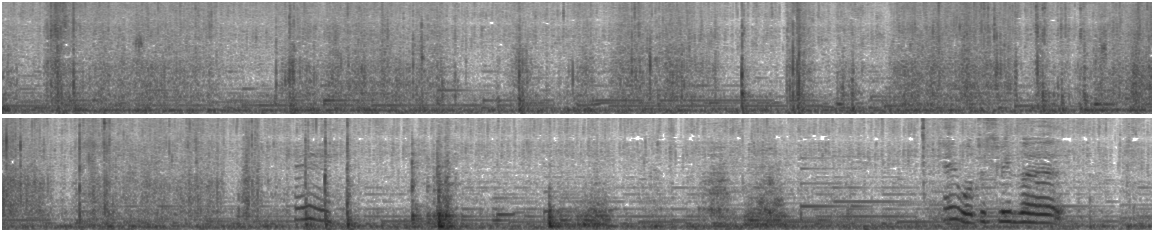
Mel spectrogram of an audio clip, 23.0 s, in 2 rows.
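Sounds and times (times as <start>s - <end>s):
food sizzling in a pan: 0.0s - 23.0s.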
